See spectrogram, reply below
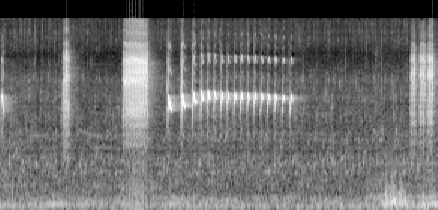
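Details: Grey-cheeked bulbul, a master recording for training other songbirds. A fast run of about fifteen clear, ringing notes on one high pitch, each with a faint higher overtone, with short loud rustling bursts before and after.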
